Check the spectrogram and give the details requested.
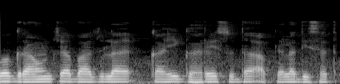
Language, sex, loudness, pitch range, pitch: Marathi, male, -15 LUFS, 120-125 Hz, 125 Hz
